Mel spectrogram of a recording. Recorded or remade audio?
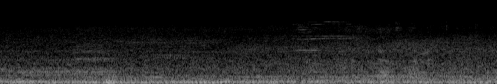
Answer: recorded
